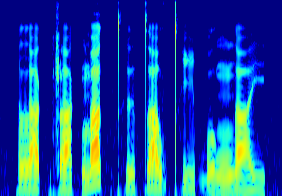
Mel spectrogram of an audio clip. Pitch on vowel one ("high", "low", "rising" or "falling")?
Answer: low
